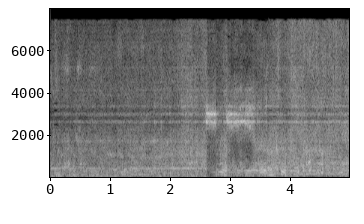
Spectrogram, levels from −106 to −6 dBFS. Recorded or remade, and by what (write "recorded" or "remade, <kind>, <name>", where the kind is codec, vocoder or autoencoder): remade, codec, HILCodec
